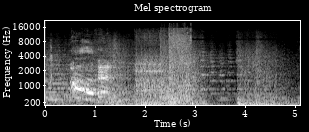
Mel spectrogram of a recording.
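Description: Rapid cartoon gunfire bursts from a LEGO Marvel's Avengers game cutscene crackle over a swooping whistle-like effect, with impacts and crashes in layered, busy bursts.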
